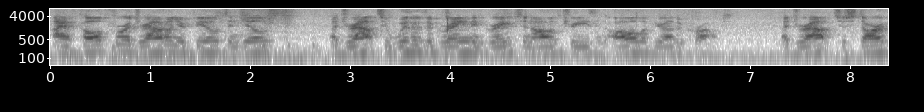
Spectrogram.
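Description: A man talks fairly quickly against light background noise. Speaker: scripture reader. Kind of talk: scripture reading. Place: church. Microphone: handheld.

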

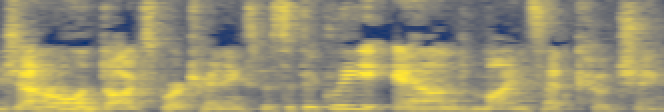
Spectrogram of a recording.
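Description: A woman speaks with ordinary pitch variation. There is audible room echo. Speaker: dog sport training coach. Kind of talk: casual educational talk to camera. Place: home room. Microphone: phone near.

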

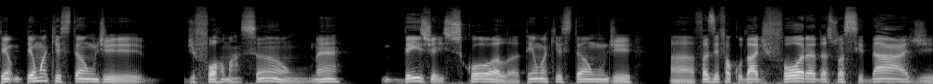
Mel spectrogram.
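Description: The speaker talks at a very slow pace, and the background is quiet. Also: man, medium pitch for a man, ordinary pitch variation. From Brazil, Minas Gerais then Brasília. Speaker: startup CEO; podcast guest. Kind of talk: interview. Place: studio. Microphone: studio mic.

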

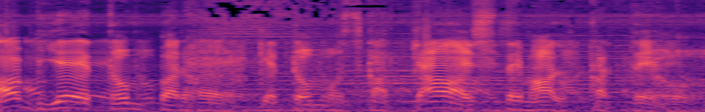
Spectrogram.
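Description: Over loud background noise, a man puts on a character voice with a solemn tone, a fairly low pitch and a fairly slow pace. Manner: imperious, solemn, impatient.

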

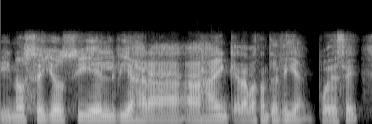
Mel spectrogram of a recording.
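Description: A man speaks in a flat, monotone way. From Cádiz, Spain. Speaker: football fan guest. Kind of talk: casual chat.

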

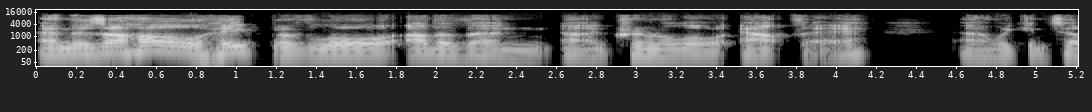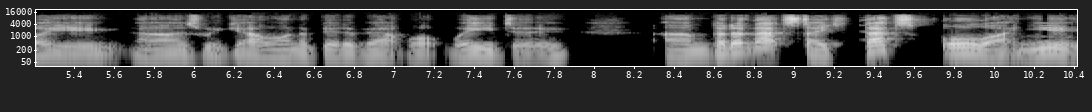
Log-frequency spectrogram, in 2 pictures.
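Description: A man with an Australian accent speaks at a fairly low pitch and moderate pace, with ordinary pitch variation. The sound is dry with no echo, over a quiet background. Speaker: lawyer. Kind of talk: career talk to students. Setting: video call. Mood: warm, relaxed, encouraging. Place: home room. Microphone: video call.

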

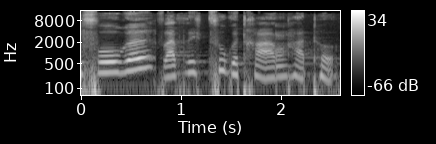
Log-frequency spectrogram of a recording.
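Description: Over faint music in the background, a woman speaks slowly in a high pitch with a dark, mellow tone.

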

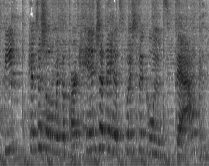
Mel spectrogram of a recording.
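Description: Clear music plays behind a woman as she talks. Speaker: fitness coach. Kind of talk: workout tutorial instruction. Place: gym.

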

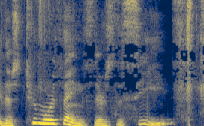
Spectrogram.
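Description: Noticeable background noise sits behind this man. His pitch is fairly high and his pace fairly slow. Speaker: educator and teaching artist. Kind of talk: children's storytelling with music. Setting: video for students, instruments at hand. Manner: warm, animated, gentle storyteller pacing. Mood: warm, friendly. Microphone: phone near.

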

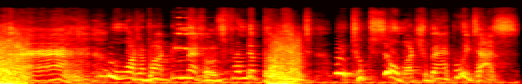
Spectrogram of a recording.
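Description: Loud music plays in the background as a cartoonish character voice, fairly high-pitched, speaks at a fairly slow pace. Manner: impatient, snappy.

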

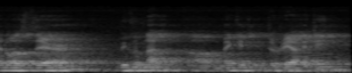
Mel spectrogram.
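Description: In a room with strong echo and light background noise, a man talks with fairly even intonation. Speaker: fashion brand head. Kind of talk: press conference. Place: hall.

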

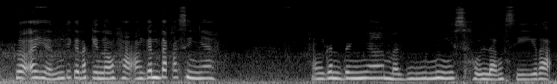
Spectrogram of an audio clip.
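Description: A woman speaks in a dark, mellow tone at a high pitch. Her pace is moderate. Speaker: vlogger. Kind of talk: casual vlog narration. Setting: outdoors. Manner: animated.

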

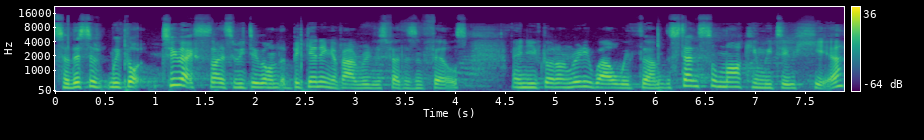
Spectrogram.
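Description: A woman at a fairly quick pace, ordinary pitch variation, light background noise behind her. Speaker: quilting workshop teacher. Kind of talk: casual live stream commentary. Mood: cheerful, laughing. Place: shop. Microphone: phone near.

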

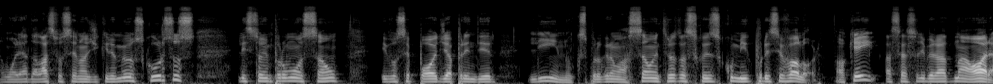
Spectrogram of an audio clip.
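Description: A man with a Brazilian accent talks at a moderate pace and fairly high pitch, with ordinary pitch variation. The sound is dry with no echo over a quiet background. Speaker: YouTuber selling own stickers. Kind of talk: street-vendor-style sales pitch. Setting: home video recording, showing stickers to camera. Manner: animated, pitchy, repeating 'tá?' and praising the product. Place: home room. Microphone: studio mic.

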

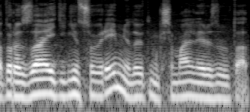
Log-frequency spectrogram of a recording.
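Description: This man's voice sits at a medium pitch, with a dark, mellow tone and ordinary pitch variation.

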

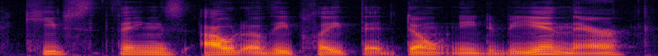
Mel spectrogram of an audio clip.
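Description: With a dark, mellow tone, a man speaks using normal pitch variation. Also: quiet background. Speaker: channel host. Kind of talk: product review commentary. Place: home room.

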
